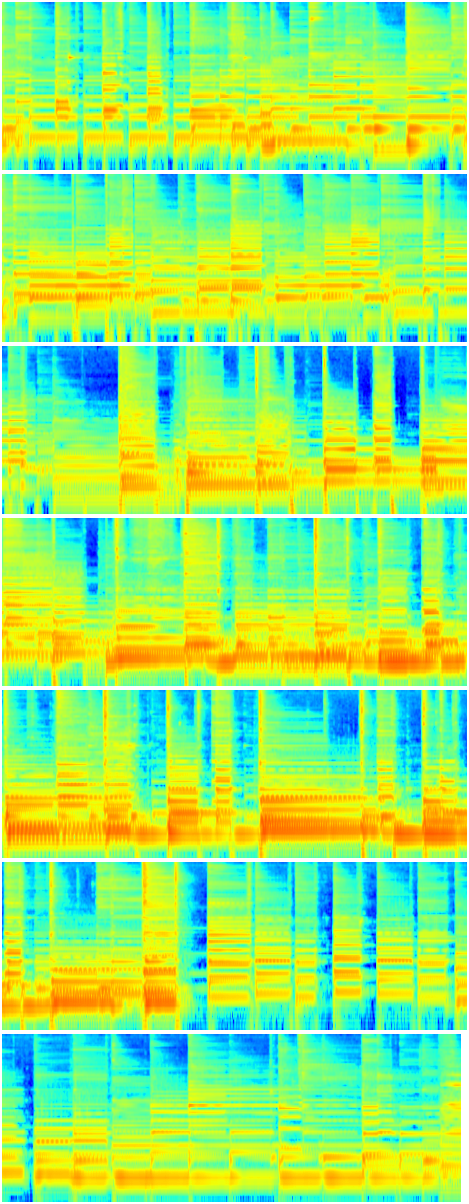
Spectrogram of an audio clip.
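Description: RainSong Black Ice acoustic guitar, a carbon-fibre (graphite) body, played solo: chords strummed and picked. There are a few short breaks in the playing near the end.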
